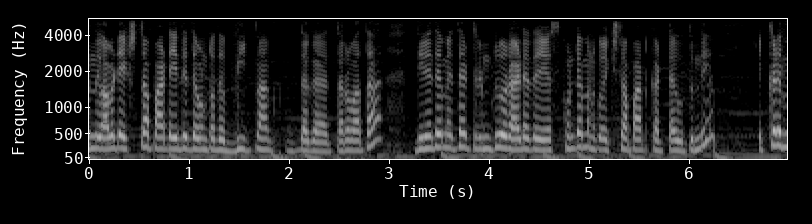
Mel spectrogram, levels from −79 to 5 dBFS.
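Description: Nothing stood out as a technical problem on listening to this audio.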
